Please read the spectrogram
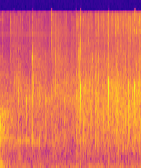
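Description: Theatre audience applauding, a steady patter of many hand claps.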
